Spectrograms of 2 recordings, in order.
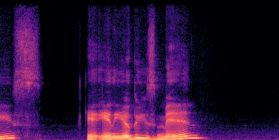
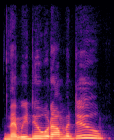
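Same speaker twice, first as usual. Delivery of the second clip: mock Tyler; 6 semitones higher than usual. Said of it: "It was like".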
